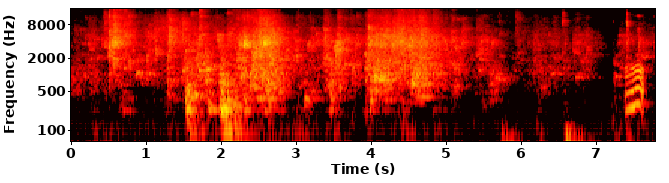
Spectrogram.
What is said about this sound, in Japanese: さて、じゃあ、私は先に体を洗おうかな。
